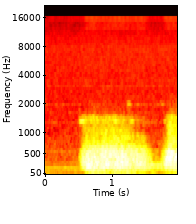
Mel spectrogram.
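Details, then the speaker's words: Normal breath sounds of healthy lungs, played for contrast with asthma: a soft, smooth, airy breath of about one second, then the start of another, with no wheeze. "is the sound of healthy lungs."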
